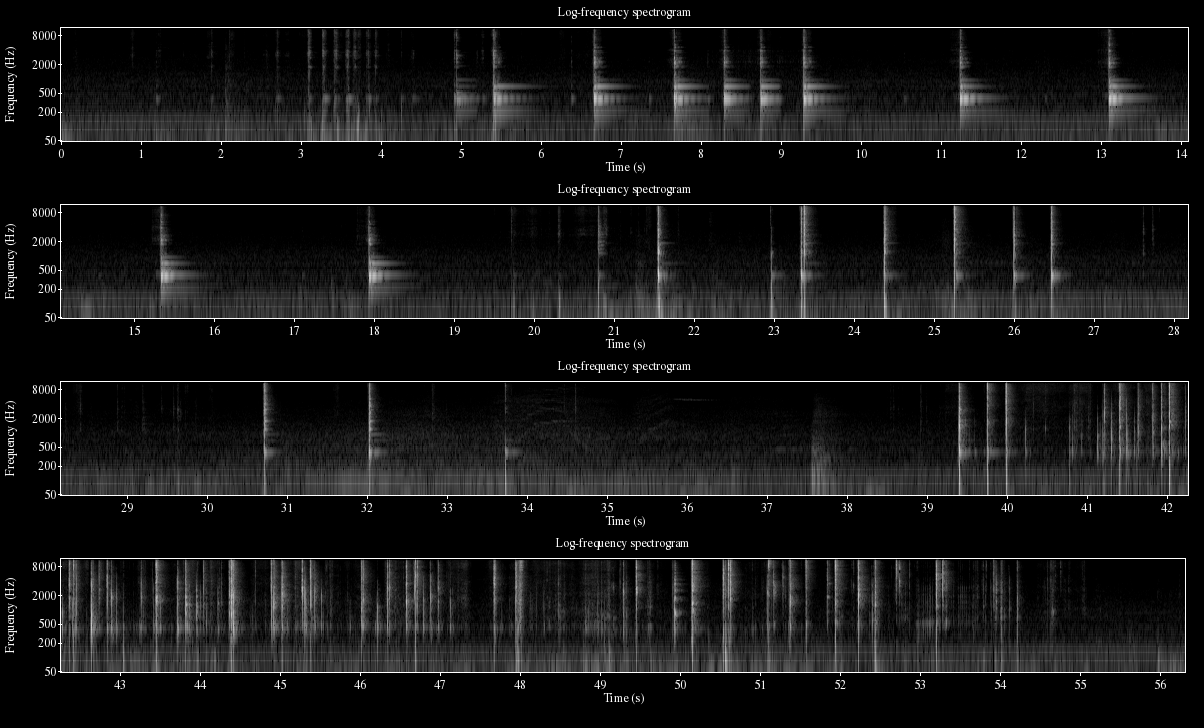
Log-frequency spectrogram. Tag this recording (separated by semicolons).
Can; crinkle; crush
